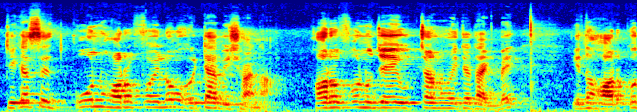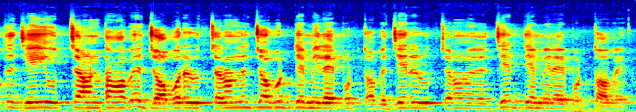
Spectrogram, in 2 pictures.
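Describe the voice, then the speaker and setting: A man teaching an online Quran reading class, patiently repeating rules and spelling letters out slowly. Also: high voice, reverberant, slight background noise.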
